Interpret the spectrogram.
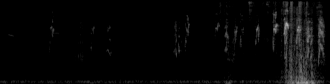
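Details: Pet Forpus parrotlets fighting: scattered thin, high chirps build into a loud, harsh burst of rapid squabbling notes with scuffling noise over the last half second.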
